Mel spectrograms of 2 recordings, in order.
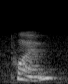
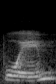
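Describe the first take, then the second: First: POEM with a puffed P and weak ending; corrected POEM. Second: POEM in two full syllables, "po-em"; mispronounced POEM. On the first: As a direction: say POEM as "POH-um". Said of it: "it's poem". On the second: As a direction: say POEM with a clear EM. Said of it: "it's not poem". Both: Shown as a demonstration.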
